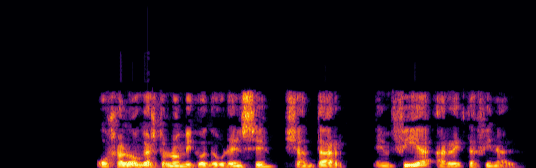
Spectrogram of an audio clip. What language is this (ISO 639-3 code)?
glg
